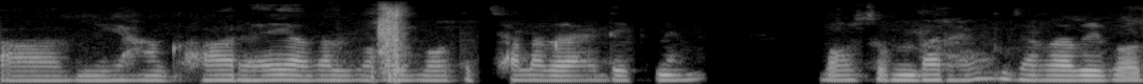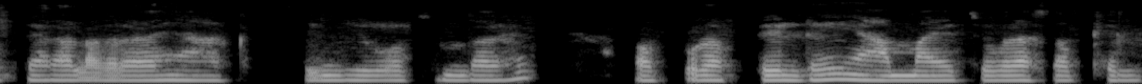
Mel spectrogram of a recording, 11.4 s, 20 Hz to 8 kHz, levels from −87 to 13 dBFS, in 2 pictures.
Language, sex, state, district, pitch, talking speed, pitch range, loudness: Hindi, female, Bihar, Purnia, 170 Hz, 205 wpm, 165-175 Hz, -27 LUFS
